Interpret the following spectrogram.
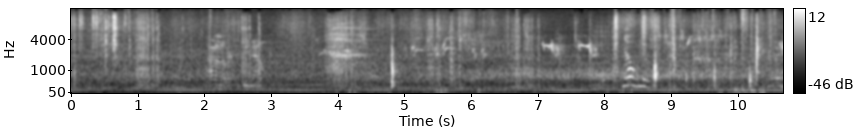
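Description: Faint voices and a short laugh over a steady low hum, with a few sharp clicks.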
